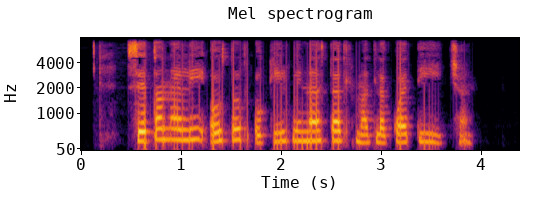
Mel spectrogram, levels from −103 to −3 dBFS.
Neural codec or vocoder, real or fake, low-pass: none; real; 7.2 kHz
